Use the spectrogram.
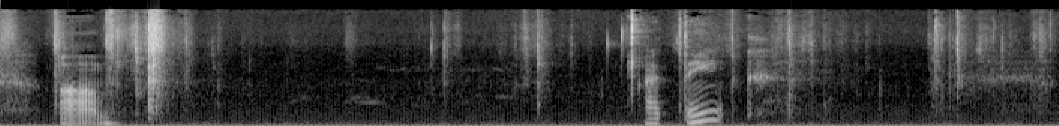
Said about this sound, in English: I think I got the cards I wanted. Okay, so the cards that I pulled were, I pulled the Fool,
